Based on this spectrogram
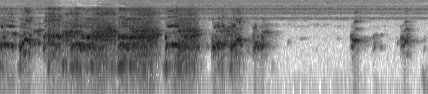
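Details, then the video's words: White-breasted waterhen calls played as a lure to draw in waterhens: a loud, dense run of harsh, croaking notes for about three seconds, then a pause and a few quieter, separate croaks. "Suara Pikat Ruak Ruak Paling Ampuh"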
